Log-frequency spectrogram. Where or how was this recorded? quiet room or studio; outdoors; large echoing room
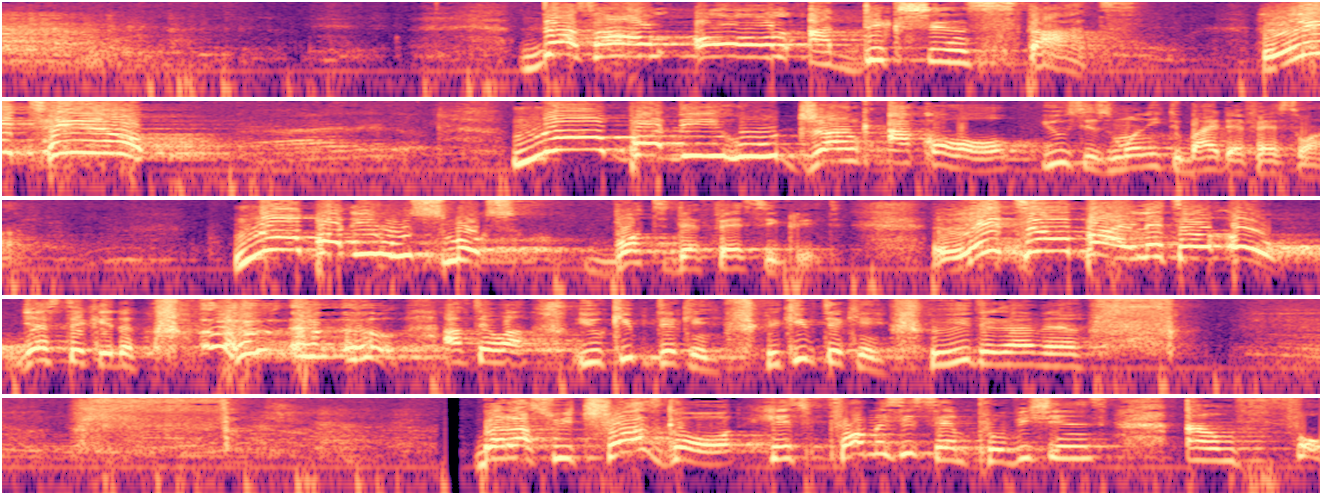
large echoing room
